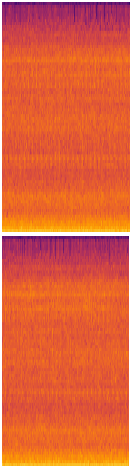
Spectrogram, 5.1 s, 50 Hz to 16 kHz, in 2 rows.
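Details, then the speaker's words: Chrysler 225 Slant 6 generator set just converted to Holley Sniper EFI, first startup: low, even idle around 700 rpm with a smooth steady rumble, no ticking or knocking; oil pressure 45 psi, alternator not connected, engine still cold. Normal idle. "that was a pretty good startup huh engine RPM 700 something"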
